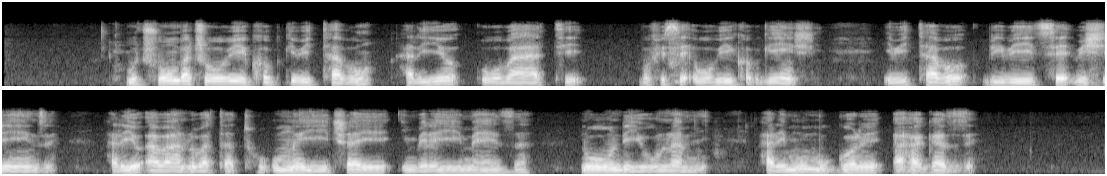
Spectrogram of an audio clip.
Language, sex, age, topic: Rundi, male, 50+, education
